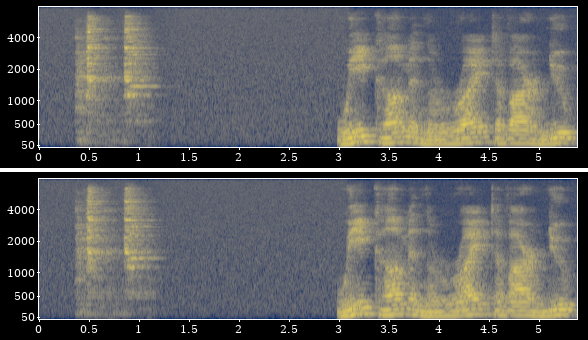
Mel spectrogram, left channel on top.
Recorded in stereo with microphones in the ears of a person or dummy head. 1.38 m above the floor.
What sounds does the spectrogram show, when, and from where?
0.3 s a squeak: centre (ahead or behind), 1.4 m
3.0 s a man speaking: 55° right (ahead or behind), 0.9 m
